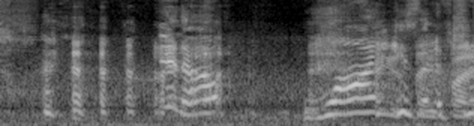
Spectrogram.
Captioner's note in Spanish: Jas se ríe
